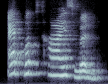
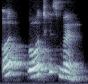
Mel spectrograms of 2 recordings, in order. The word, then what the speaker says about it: advertisement: Từ này cũng vừa bảo rồi, có hai cách đọc, có thể là âm e. Bình thường mình hay đọc âm ơ trước đúng không? Advertise, không, advertisement hoặc là advertisement, hai âm e hoặc ơ.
